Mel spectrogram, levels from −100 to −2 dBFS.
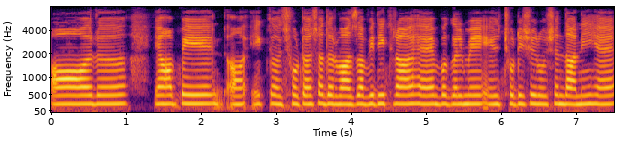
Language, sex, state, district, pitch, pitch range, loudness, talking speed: Hindi, female, Uttar Pradesh, Jyotiba Phule Nagar, 240 Hz, 235-245 Hz, -14 LUFS, 130 wpm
